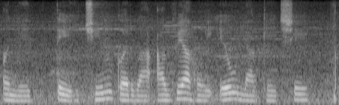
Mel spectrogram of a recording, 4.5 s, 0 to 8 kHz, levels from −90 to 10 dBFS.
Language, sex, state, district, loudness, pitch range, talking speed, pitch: Gujarati, female, Gujarat, Gandhinagar, -17 LUFS, 140-170 Hz, 120 wpm, 150 Hz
